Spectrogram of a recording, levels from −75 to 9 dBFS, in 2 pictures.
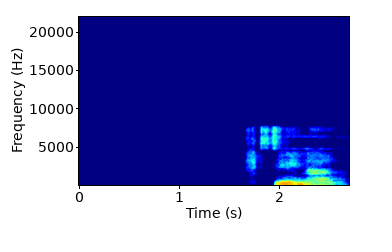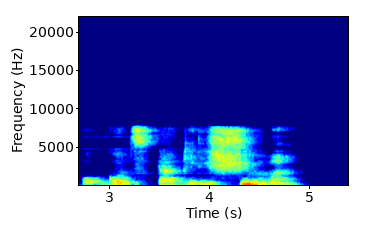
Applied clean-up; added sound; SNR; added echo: neural mask model DeepFilterNet 3.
